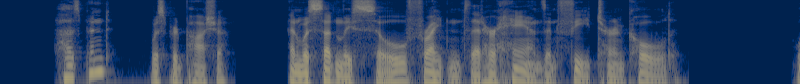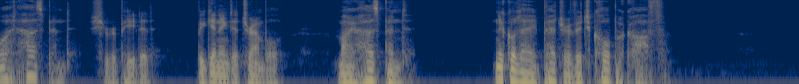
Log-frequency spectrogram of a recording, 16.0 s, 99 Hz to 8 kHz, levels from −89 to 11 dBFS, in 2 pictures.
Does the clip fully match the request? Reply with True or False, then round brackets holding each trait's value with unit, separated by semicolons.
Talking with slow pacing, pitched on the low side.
True (100 wpm; 85 Hz)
